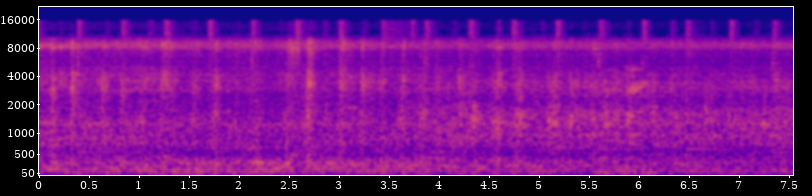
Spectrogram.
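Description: Kurobe Gorge Railway narrow-gauge trolley train running along the track: a steady rumble with irregular clicks of the wheels over the rails.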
